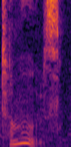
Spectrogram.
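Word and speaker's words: Tammuz: what t a m m u z it's pronounced tamuz maybe if you show him your evidence he'll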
